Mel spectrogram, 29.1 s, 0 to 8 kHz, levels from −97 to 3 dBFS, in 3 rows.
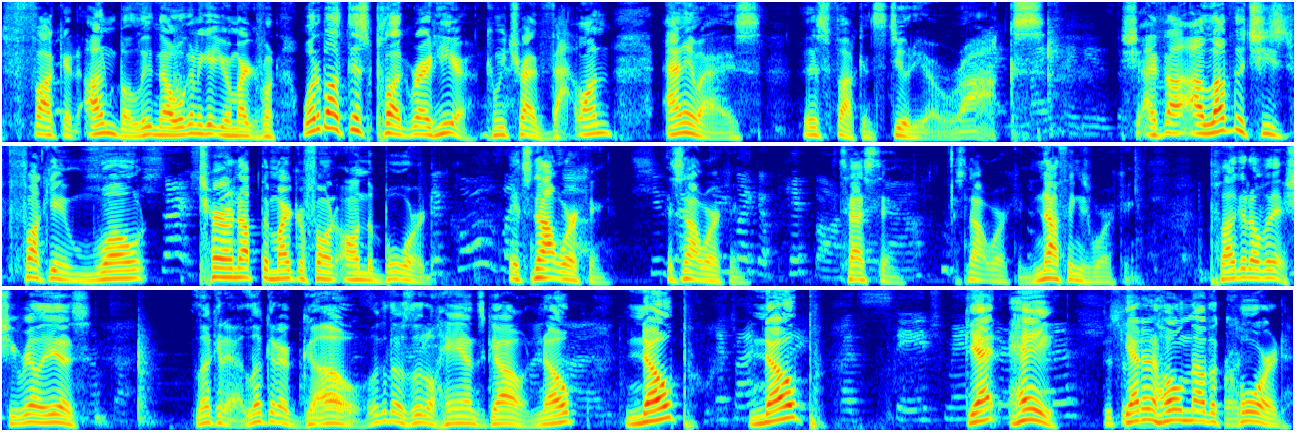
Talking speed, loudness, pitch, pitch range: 170 wpm, -23 LUFS, 170 Hz, 145-195 Hz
